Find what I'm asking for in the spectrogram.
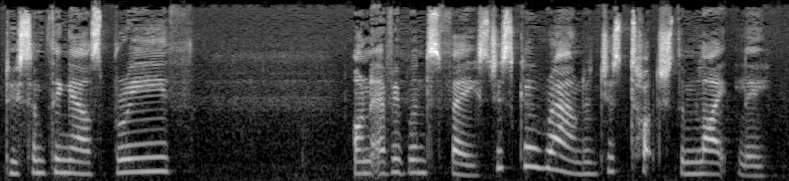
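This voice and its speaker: A woman leading a seance around a table in a dark room, slowly and insistently calling on spirits to make themselves known. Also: fairly high pitch. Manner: slow, pleading, insistent.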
